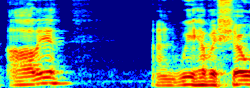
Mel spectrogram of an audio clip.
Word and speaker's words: Aaliyah: Aaliyah, we're going to say it correctly now. Aaliyah, not Aaliyah.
